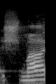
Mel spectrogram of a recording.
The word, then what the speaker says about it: Shema: hablan la lengua hebrea parece como no la pronunciara Okay Por eso allí cuando lo ve escrito allí Ahí dice shma Israel ahora no hay problema poco a poco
